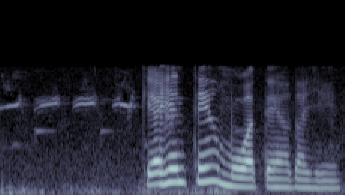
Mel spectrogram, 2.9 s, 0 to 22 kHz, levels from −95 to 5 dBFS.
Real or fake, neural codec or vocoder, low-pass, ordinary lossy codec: real; none; 5.4 kHz; none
